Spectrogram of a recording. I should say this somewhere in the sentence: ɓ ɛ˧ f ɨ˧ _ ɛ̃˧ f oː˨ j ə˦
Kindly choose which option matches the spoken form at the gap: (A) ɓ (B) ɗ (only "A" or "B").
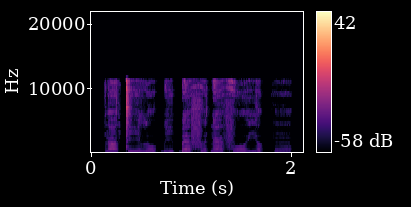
B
